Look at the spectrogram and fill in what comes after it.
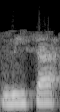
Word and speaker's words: Lisa: So my name is Lisa, L-I-S-A. Herring is my last name, and I'll spell it. It's H-I-E-R-I-N-G.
